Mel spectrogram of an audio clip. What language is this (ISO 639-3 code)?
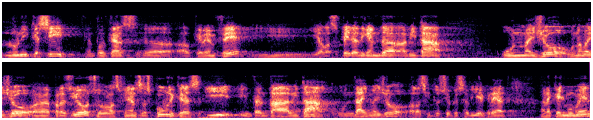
cat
